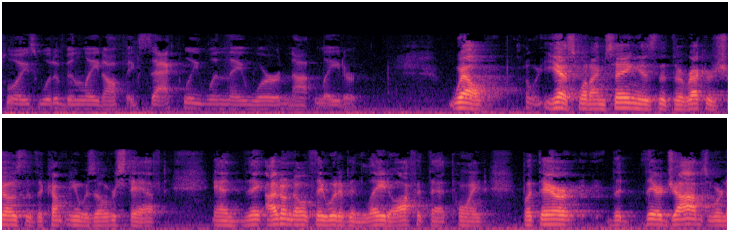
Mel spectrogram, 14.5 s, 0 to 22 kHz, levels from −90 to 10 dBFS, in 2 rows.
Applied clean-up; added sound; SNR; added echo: none; none; none; none.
